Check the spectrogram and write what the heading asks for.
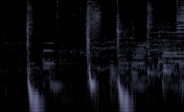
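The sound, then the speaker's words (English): Drop Tine spirits being poured from a bottle, with three gurgling glugs at an uneven rhythm and a soft liquid splash between them; nobody talks. “And uh, and I just poured up some drop tine spirits, by the way.”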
